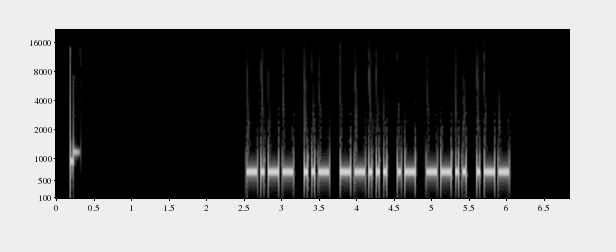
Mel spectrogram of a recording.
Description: Morse code, heard as a keyed tone, about 25 wpm, 700 Hz. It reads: YU7AZW
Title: DXCC-100 Call Signs - 6 Characters - 25wpm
